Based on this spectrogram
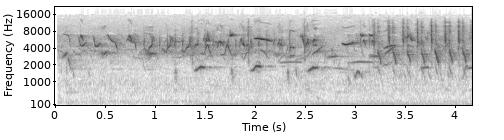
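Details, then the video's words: Common nightingale singing in competition with five to six other nightingales: rich, varied phrases of sharp whistles, chirps and rapid trills in quick succession, with a faint low hum underneath. "Nattergalesang (singing nightingale)"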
